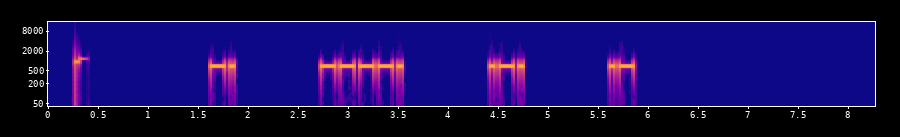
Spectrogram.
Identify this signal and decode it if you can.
Morse code, heard as a keyed tone, about 25 wpm, spaced as for 9 wpm, 700 Hz. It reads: N9RA
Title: USA Call Signs - 4 Characters - 6x Character Spacing - 25wpm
